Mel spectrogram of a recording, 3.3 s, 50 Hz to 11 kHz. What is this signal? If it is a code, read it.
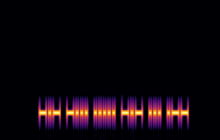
Morse code, heard as a keyed tone, about 36 wpm, 690 Hz. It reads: KB5KSW
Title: USA Call Signs - 6 Characters - 2x Character Spacing - 35wpm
